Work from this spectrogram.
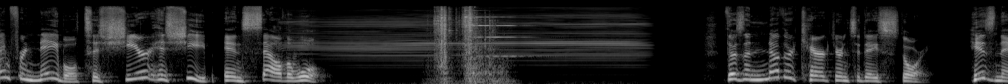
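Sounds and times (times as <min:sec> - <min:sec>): electric clippers buzzing: 0:02.7 - 0:06.6.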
